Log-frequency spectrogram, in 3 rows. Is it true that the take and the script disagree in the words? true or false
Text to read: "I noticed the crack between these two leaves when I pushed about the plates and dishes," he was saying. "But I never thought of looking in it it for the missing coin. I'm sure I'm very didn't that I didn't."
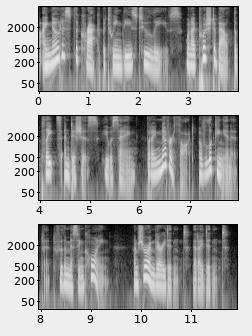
false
